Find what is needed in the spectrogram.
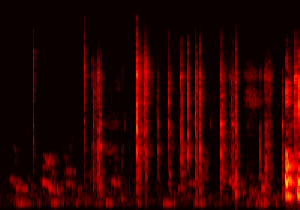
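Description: Typing on a computer keyboard: an irregular run of key clicks, starting about a second in, as a word of code is deleted and retyped.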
